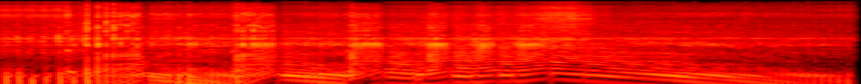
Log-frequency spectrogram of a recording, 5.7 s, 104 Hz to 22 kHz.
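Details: Honda Monkey with Yoshimura SA-18-K low-volume spark arrestor insert, warmed up, blipped in the shop: crisp, muffled, mellow bark, no rattles, quieter than the previous insert; normal exhaust note.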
